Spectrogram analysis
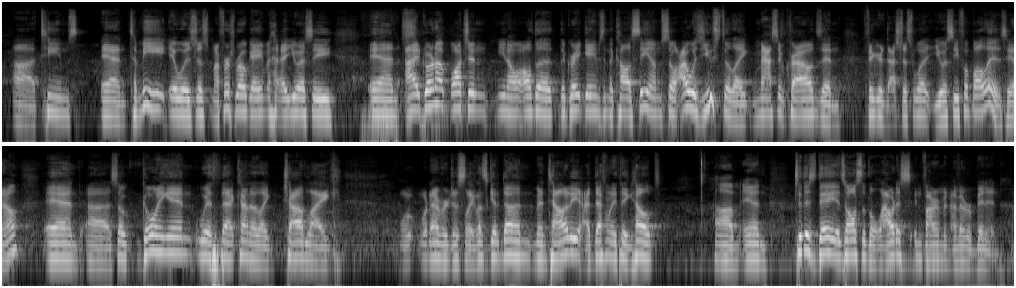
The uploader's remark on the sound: This podcast is a recording of a live event called Inside USC Football held at The Lab across from the USC campus.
